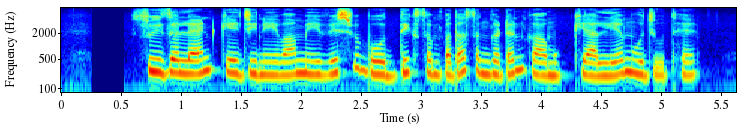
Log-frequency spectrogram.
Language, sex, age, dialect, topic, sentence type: Hindi, female, 18-24, Hindustani Malvi Khadi Boli, banking, statement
